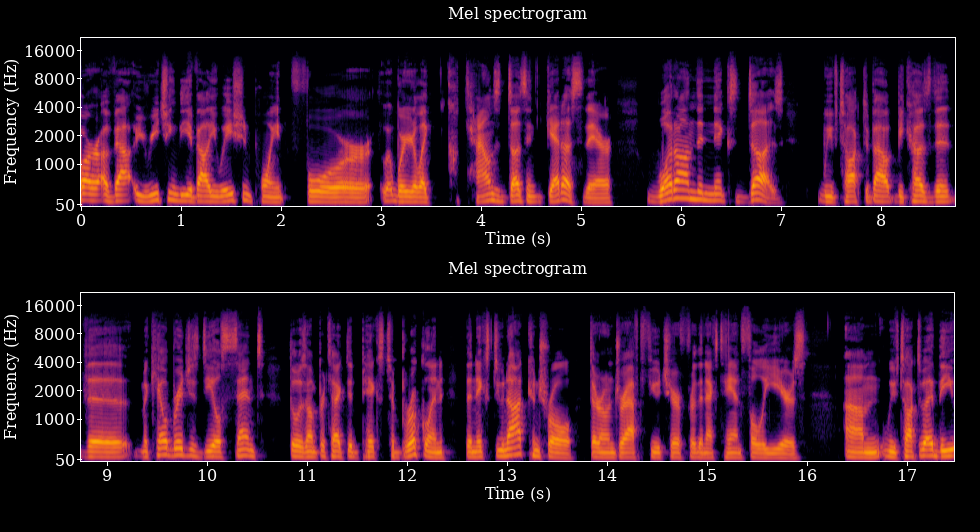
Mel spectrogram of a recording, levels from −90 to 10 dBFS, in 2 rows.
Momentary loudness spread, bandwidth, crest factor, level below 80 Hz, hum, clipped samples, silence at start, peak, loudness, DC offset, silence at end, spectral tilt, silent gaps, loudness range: 7 LU; 13.5 kHz; 14 dB; -62 dBFS; none; under 0.1%; 0 s; -4 dBFS; -19 LUFS; under 0.1%; 0 s; -5.5 dB/octave; none; 2 LU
